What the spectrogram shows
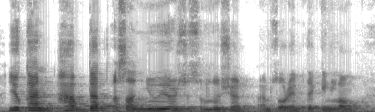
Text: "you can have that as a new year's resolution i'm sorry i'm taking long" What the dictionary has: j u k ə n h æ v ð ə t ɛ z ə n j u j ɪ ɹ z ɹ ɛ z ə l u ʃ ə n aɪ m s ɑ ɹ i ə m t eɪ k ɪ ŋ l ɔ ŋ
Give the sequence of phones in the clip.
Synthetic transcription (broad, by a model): j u k ə n h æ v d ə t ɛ s ə n j u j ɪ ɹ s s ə l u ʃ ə n aɪ m s ɑ ɹ i ə m t eɪ k ɪ ŋ l ɔ ŋ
